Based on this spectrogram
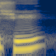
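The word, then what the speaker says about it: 血: 在玉骨遥里配音是徐。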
